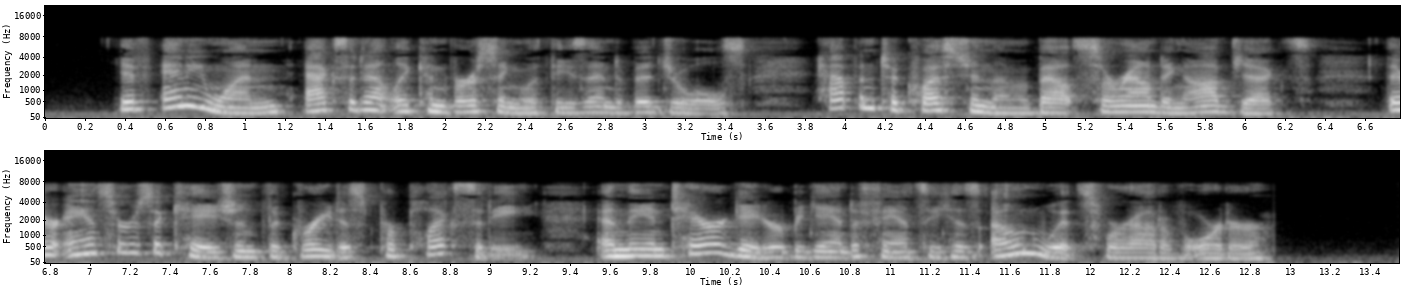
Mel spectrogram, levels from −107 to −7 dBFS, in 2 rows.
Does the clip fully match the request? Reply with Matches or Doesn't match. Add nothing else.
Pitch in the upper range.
Doesn't match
